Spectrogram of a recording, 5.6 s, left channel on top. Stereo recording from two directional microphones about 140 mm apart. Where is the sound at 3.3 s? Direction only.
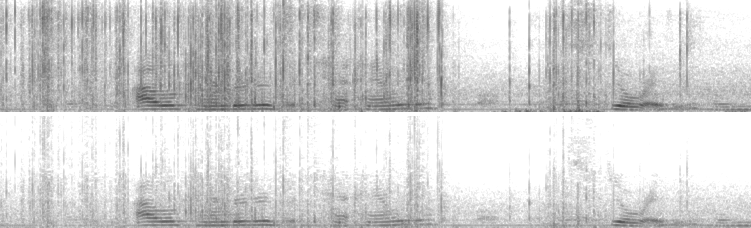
30° left (ahead or behind).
